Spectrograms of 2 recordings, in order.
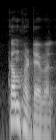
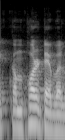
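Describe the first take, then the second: First: કમ્ફર્ટેબલ as "KUMF-tuh-bul", middle squeezed; correct pronunciation. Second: કમ્ફર્ટેબલ as "kum-FOR-tay-bul"; common mispronunciation. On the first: Teacher showing learners the word, correct pronunciation. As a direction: say કમ્ફર્ટેબલ with a weak middle vowel. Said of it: "એનો ઉચ્ચાર થાય". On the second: Teacher showing our usual error, common mispronunciation. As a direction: say કમ્ફર્ટેબલ with a full "for". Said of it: "બોલીએ એમ નહીં". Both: Shown as a demonstration.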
